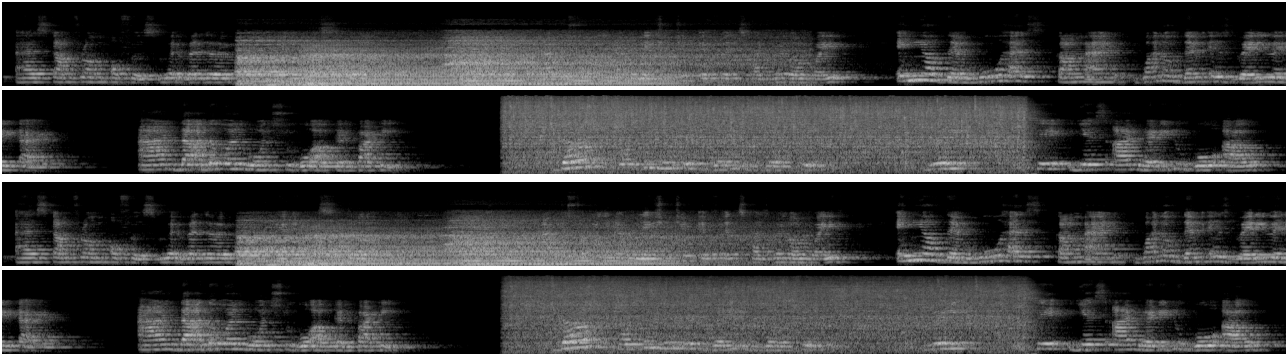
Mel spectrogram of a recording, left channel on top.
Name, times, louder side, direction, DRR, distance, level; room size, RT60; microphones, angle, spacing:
voice 1, 0.1-2.4 2.7-4.2 4.8-5.1 5.4-8.5 8.9-13.3 14.2-16.9 18.3-21.1 22.0-22.6 22.9-25.4, equal, 50° right, -3 dB, 2.7 m, -28 dB
sound 1, 2.3-8.1, left 1 dB, 55° left, 1.9 m, -25 dB
sound 2, 3.0-6.9, left 3 dB, 20° left, 0.3 m, -28 dB
sound 3, 17.8-23.1, left 4 dB, 40° left, 1.7 m, -26 dB
12.0 x 9.6 x 3.1 m, 0.88 s
head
